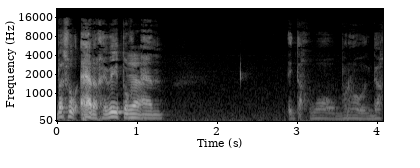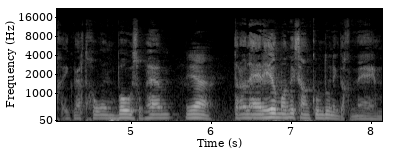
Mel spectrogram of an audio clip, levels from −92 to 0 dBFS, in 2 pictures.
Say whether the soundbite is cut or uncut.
uncut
